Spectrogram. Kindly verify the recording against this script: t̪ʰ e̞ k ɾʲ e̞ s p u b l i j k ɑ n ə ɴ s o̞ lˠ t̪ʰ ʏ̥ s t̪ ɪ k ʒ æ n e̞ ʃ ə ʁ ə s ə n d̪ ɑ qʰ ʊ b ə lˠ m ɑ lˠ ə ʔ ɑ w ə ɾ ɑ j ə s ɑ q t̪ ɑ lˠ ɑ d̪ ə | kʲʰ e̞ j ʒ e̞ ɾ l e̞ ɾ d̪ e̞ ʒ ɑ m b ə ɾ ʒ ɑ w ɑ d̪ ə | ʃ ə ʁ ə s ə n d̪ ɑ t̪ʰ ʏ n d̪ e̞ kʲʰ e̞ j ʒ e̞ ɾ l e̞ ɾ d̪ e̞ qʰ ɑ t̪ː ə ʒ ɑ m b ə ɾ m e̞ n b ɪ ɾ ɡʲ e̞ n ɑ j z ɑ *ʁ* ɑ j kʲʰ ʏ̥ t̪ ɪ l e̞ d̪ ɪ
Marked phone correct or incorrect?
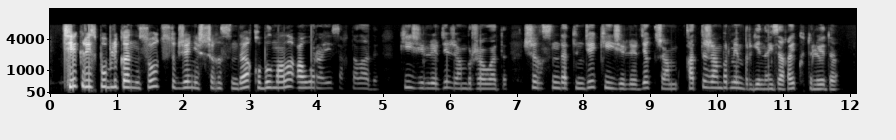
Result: correct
